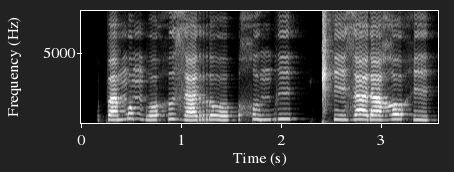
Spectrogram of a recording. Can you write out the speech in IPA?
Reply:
p a˩˧ m ɔ˥ m b ɔ˩˧ h ʊ˥˧ z a˩˧ r ɔ˧˩ | χ u˧˩ m b ɪ˥ | ǁʰ e˧˩ z a˥˧ ɾ a˧˩ ʁ ɔ˥˧ h ɪ˧˩

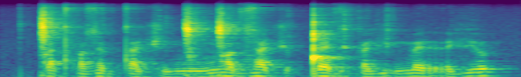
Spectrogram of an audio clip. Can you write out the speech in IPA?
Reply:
ǀ a tʰ ɒ z ɐ ɡ t a i̯ t͡ʃ ɐ ɡ ŋ͡ǀ ɒ ŋ͡ǀ ɒ d z a t͡ʃ o ǃ ɛ d ɛ k a vʲ ɛ ŋ͡m ɛ r ɛ vʲ o

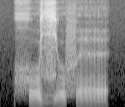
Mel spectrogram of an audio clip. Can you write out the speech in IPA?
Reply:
x o zʲ o f ɛː

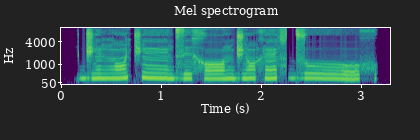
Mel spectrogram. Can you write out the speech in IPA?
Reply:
d͡ʒ ẽ ŋ ɔ̃ t͡ʃ ẽː d͡z e x ɔ n d͡ʒ ɔ̃ x ɛ̃ ɬ d͡z oː x

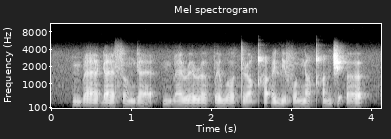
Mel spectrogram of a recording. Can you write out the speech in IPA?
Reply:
m b æ ɠ æ s ɔ ŋ ɡ æ | m b æ ɹ ə ɹ ʌ p ə w ɔ t ə˞ qʰ ə ʔ ə lʲ ə f ɔ ŋ æ qʰ ʌ n d͡ʒ ə ʔ ʌ

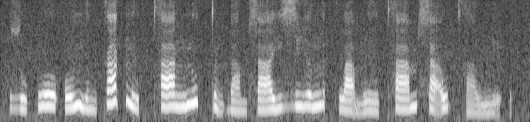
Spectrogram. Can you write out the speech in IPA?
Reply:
z u˧˩ k w o˧ ʔ o˨˦ ɲ ə̤˨˩ n k a˦˥ k̚ n ɨ˨˩ t̚ t̪ʰ a˧ ŋ n u˦˥ t̚ t̪ ə̰˧˨ n ɗ a̤˨˩ m s a˨˦ j z i˧ ə̯ ŋ ə˦˥ t̚ h w a̰˧˨ m l e̤˨˩ t̪ʰ a˨˦ m s a̰˧˥ w t̪ʰ a̤˨˩ w ɲ ḛ˧˨ ʔ

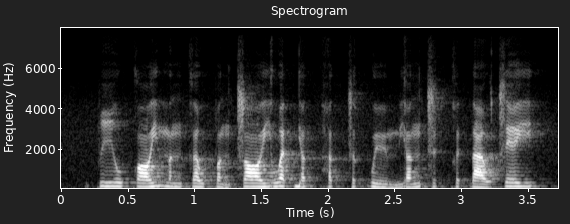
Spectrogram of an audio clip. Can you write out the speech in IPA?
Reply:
p iː˨ w k ɔː˨˥ j n̪ ɐ˨ ŋ k ɐ˨˧ w p ɐ˨˩ ŋ t͡s ɔː˧ j w ɐ˥ t̚ j ɐ˨˥ k̚ h ɐ˧ k̚ s ʊ˨˥ k̚ w yː˨˩ m j ɐ˨˥ ŋ t͡s ɵ˨ t̚ k ɵ˧ t̚ aː˨ w t͡s e˥ j

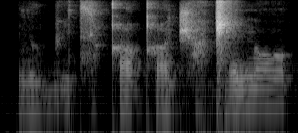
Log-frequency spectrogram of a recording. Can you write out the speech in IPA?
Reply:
l ɯ˨ b i˦ t͡s i̤˦ qʰ ɤ˦ qʰ ɤ˨ t͡ʃʰ a̤˦˨ ɡ͡ǁ ɛ˦ n ɔ˦

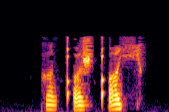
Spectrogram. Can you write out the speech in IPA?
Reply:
k ʌ l qʼ ʊ ʒ qʼ ʌ ç

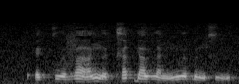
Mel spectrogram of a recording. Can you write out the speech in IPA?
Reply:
ʔ ɛ˨˩ k̚ x u˨˩ ə̯ v aː˨˩˦ ŋ əː˨˩ t̚ x a˦˥ t̚ j a˧ w l a˨˩˨ ŋ n u˧ ə̯ ɓ ə˨˩˦ ŋ x ɨ˨˩˦

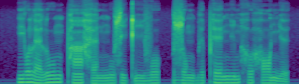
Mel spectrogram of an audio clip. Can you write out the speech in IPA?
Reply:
j ʊ˦ l ɛ˨ l uː˦ ŋ pʰ ã˦ h ɛ˨ n ŋ u˨ s i˨ kʼ iː˨ v o˦ | z o˨ ŋ b ɪ˨ pʰ e˦ ŋ i˦ m h ʊ˦ h ɔ˦ ɲ ɪ˨

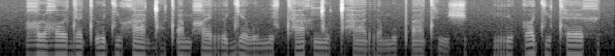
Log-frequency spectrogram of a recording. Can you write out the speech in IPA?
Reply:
ʁ ɯ ʁ o ə̯ d ɛ tʼ ɯ tʲ u x a ɡ͡ǀ o tʼ a m χ ɛ r ɯ dʲ ɛ w ɯ m i s tʰ a x ŋ͡ǀ u ǀʰ a r ʌ m u pʼ a tʰ i ʃ | rʲ o k ʌ tʲ u tʰ ɛ x

